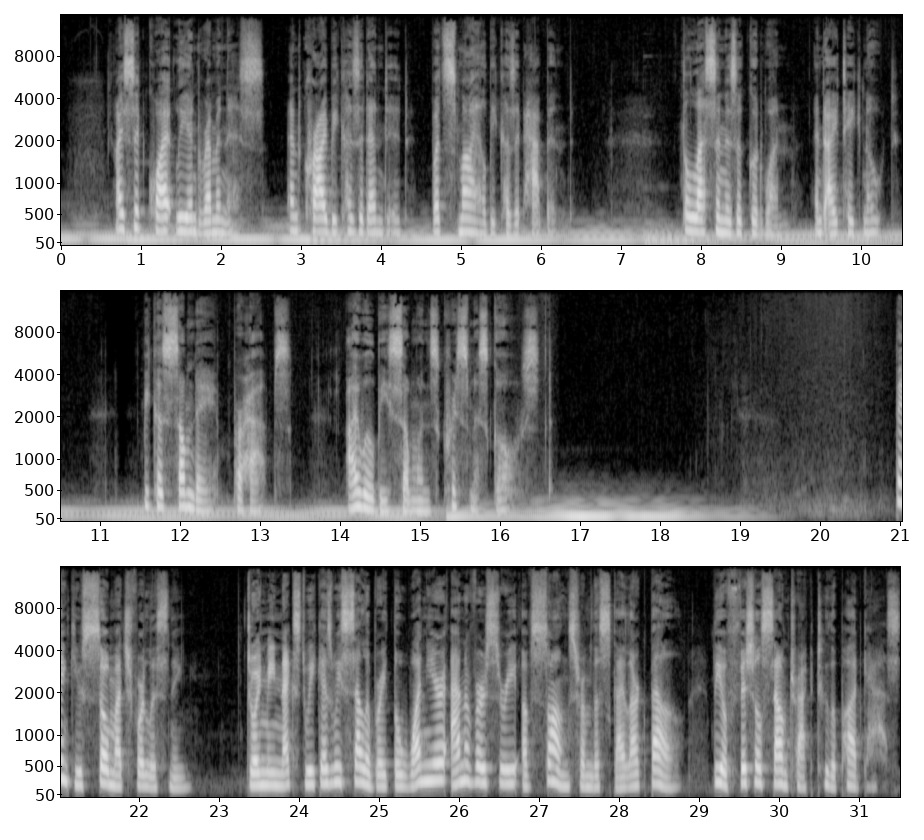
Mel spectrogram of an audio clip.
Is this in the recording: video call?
no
